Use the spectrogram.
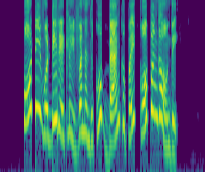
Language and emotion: Telugu, angry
